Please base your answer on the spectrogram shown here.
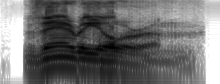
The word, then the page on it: variorum: British English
